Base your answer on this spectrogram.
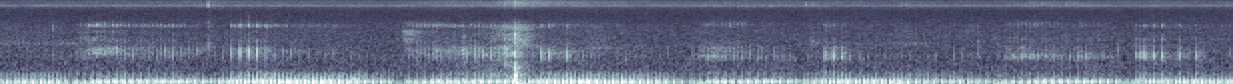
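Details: Maine Coon x Sphynx cat purr: a kitten plays with its mama while a deep, even rumble swells and fades in breath-length waves, with one sharp click midway.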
